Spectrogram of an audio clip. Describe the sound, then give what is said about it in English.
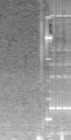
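An outgoing FaceTime video call ringing tone begins partway through, bright electronic chimes in a repeating melodic pattern, fairly quiet and clear, with a couple of soft thumps before it and no talking. “It's ringing.”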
